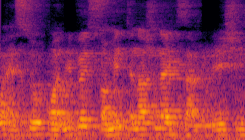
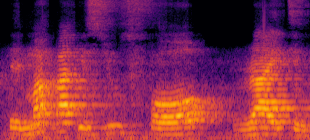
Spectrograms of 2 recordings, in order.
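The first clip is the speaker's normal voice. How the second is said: slow, with "writing" stressed; teacher slowly stresses "writing"; new information stress; slower than usual. Shown as a demonstration. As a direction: stretch it out, hit "writing". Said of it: "That writing now, you stress it".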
